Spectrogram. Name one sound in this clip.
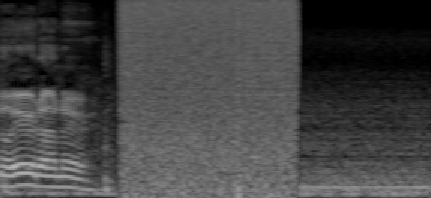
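Loud static hisses steadily, then cuts off.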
